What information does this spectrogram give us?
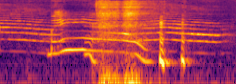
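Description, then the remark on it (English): A cat meows in a long, wavering, drawn-out cry that dips and rises, then ends with two short, sharp chirping mews, fairly loud with no one talking. “Meow. Are you a communist?”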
